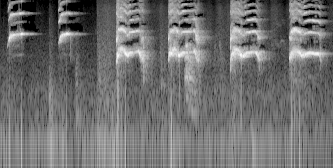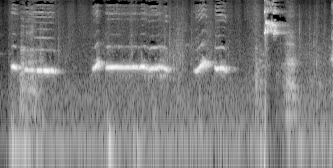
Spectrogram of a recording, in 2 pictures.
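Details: African grey parrot calling, sounds meant to draw a lost bird back: clear descending whistles followed by a run of rich harmonic squawks roughly every second, then lower level whistles and a final sharp shriek.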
